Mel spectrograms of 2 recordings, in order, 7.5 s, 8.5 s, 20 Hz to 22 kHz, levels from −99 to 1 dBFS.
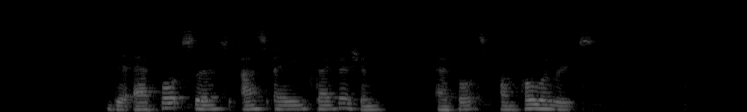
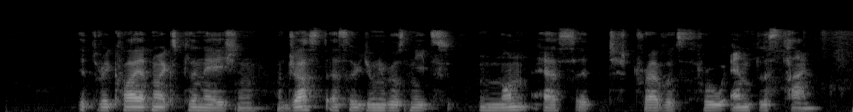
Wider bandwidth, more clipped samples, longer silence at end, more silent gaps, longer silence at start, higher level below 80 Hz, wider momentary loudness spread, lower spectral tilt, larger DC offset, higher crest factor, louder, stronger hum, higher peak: second, 7 kHz vs 8 kHz; neither; first, 1.55 s vs 0.05 s; first, 3.88-4.35 s vs none; first, 1.05 s vs 0.8 s; about the same, under -90 dBFS vs -86 dBFS; second, 7 LU vs 15 LU; first, -6.5 dB/octave vs -4.5 dB/octave; neither; about the same, 18 dB vs 22 dB; second, -65 LUFS vs -50 LUFS; neither; second, -50 dBFS vs -30 dBFS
